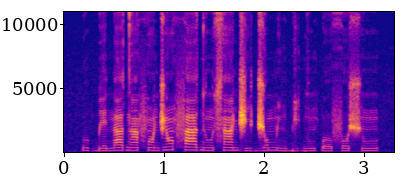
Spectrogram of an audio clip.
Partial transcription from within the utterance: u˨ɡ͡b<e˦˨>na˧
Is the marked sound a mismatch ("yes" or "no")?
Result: yes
